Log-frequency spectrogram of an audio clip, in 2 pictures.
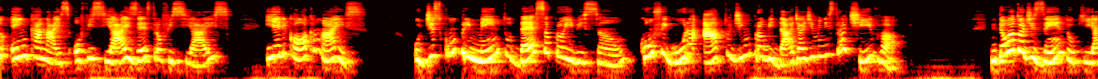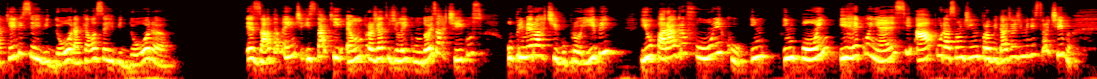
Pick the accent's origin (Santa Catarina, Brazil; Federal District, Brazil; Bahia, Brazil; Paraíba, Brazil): Federal District, Brazil; Brasília; Eu sou de Brasília, tá, Isadora? Falo daqui, estou aqui, moro aqui.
